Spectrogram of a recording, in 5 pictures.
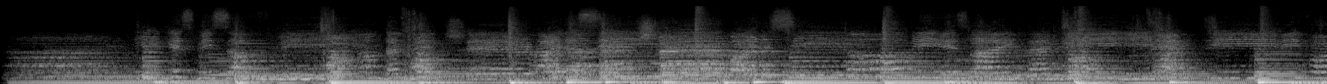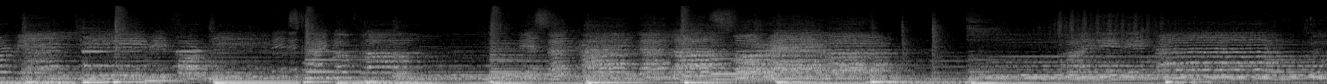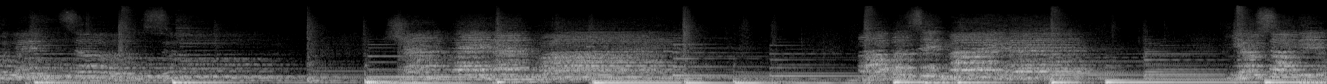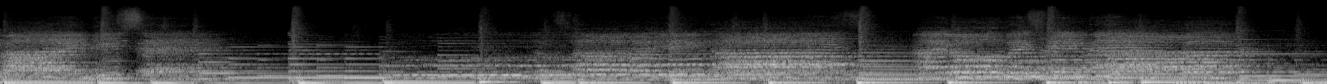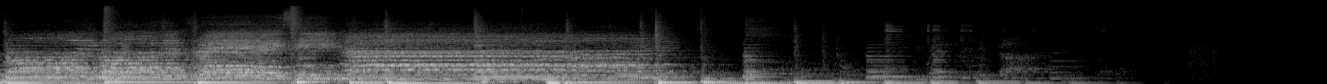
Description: Band
SMATB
